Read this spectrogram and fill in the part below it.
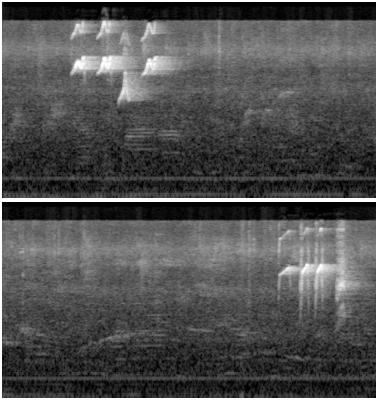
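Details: Cinereous tit (gelatik batu) in full sharp 'tembakan' song, meant to make other birds sing and copy it; a rapid cluster of four or five shrill notes, a long quiet gap, then another similar quick phrase.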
